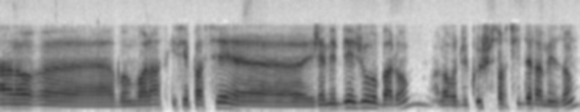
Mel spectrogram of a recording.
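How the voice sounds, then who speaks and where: The man's pitch sits at a medium level with ordinary variation. He speaks at a fairly slow pace. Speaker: caller. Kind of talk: testimony. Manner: halting.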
